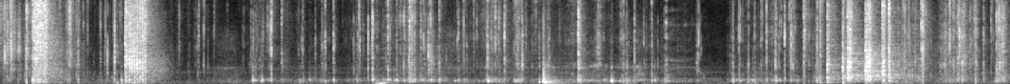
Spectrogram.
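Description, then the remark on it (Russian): Crinkling and crackling of plastic adhesive tape being pulled and smoothed around a cone, with sharp tearing bursts and rustles continuing for about ten seconds, no one speaking. “Мы берем конус, и для того, чтобы он потом смог отойти от наших ниток, мы обклеиваем его скотчем.”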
